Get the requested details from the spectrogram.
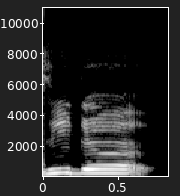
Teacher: dal sukun dia qalqalah sugro, qalqalahnya dibaca lembut karena di tengah ayat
